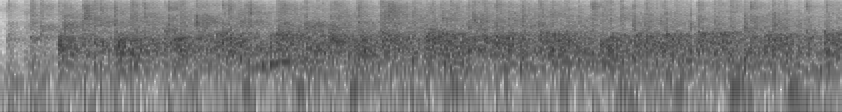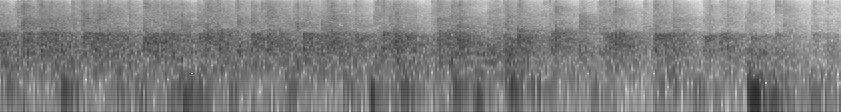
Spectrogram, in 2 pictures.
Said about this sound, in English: I'd like us to kind of put our hands together rapturously for Maza.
